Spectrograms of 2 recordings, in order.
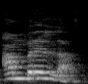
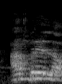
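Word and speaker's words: umbrella: যেমন আমি একটা এক্সাম্পল দিই, আমব্রেলা, ইউ এম বি আর ই ডবল এল এ। তাহলে ওর সামনে কিন্তু ইউ আছে, উচ্চারণ কার মতো হচ্ছে? আমব্রেলা, অর্থাৎ আয়ের মতো হচ্ছে, যার জন্য ওর সামনে কি বসছে? এন বসছে।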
